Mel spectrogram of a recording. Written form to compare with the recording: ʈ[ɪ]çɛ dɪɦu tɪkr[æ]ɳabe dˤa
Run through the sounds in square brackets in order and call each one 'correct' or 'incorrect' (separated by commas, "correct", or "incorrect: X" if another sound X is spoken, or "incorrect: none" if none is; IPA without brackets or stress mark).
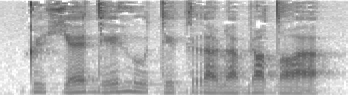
incorrect: y, incorrect: a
